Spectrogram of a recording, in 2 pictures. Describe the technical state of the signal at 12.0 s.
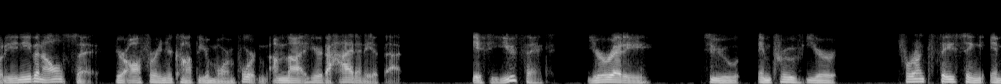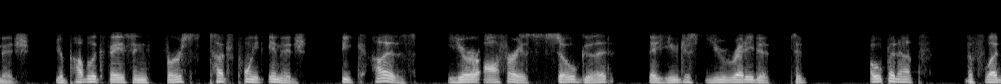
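At 12.0 s the speech is under heavy Opus voice compression, as it is for the whole clip. The coder is working in its narrowband linear-prediction mode. Nothing sounds above about 4 kHz, so consonants lose their edge and the voice is muffled. The excitation is coded coarsely, which leaves a hoarse, slightly robotic grain. That degree of damage fits a very low bitrate, around 8 kbps.

Just before this point, at 11.97 s, there is a single sharp click. It falls right before "touch point image because". The likely cause is dropped samples, a tiny fraction of a millisecond lost from the stream. The waveform jumps straight from one value to a later one. Nothing audible goes missing. The step itself is heard as the click, a thin vertical line in the spectrum.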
